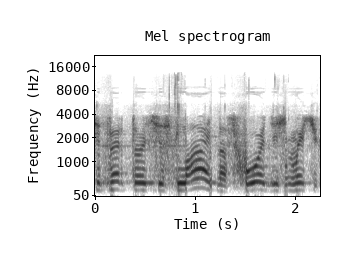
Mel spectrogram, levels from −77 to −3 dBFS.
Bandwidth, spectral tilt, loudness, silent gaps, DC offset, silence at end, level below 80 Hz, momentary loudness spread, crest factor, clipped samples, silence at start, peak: 13.5 kHz; -2 dB/octave; -19 LUFS; none; under 0.1%; 0 s; -64 dBFS; 3 LU; 12 dB; under 0.1%; 0 s; -8 dBFS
